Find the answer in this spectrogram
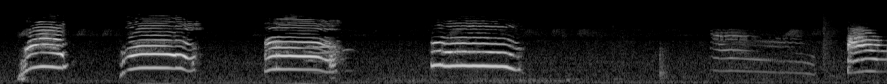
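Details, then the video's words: At night a domestic cat calls for a mate in bouts of meowing: long, level, strongly harmonic meows nearly a second each, followed by a softer falling call and a final sharp meow. "Tiếng mèo kêu Gọi Bạn Trong Đêm Meo Meo Từng Hồi"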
